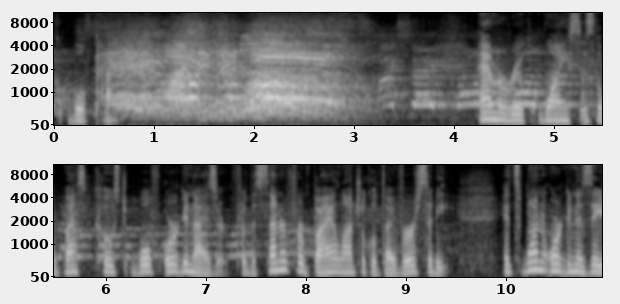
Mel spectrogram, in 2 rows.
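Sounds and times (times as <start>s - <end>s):
protest crowd chanting: 0.0s - 8.0s
speech: 0.2s - 2.2s, 4.2s - 10.9s.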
